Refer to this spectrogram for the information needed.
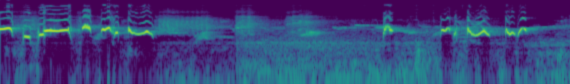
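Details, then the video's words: Oriental magpie-robin goaded into aggressive singing, opening with a fast run of loud wavering whistles, then softer scratchy sounds and a few more bright notes near the end. "pancingan Kacer langsung emosi"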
